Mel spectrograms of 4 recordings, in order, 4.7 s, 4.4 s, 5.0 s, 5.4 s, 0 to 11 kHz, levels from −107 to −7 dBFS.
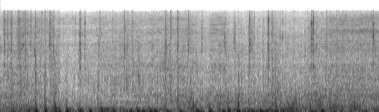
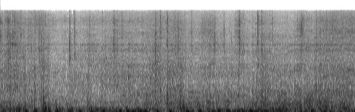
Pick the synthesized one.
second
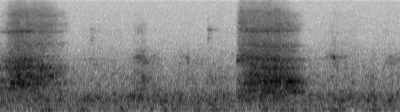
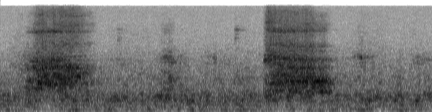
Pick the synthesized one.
first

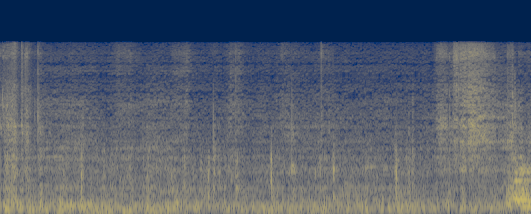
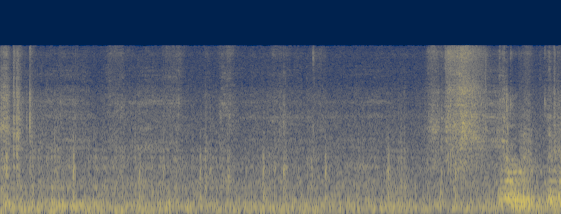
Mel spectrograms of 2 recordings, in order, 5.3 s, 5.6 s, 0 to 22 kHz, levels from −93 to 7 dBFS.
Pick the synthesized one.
first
